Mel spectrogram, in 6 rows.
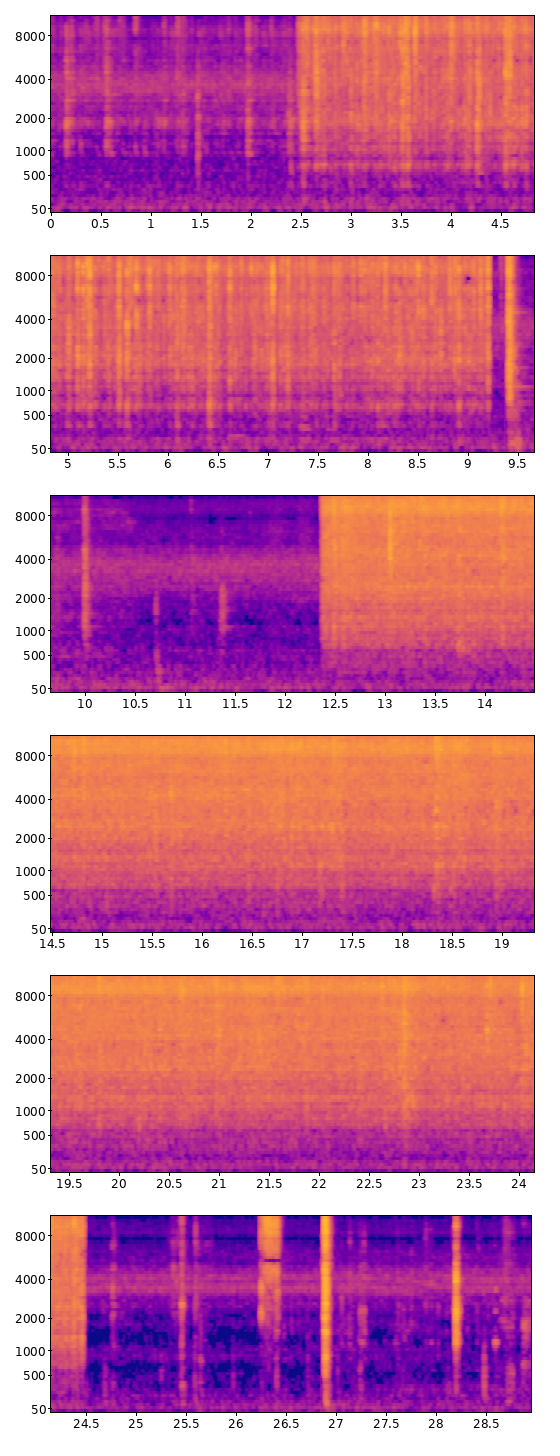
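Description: Food sizzling as it fries in a foil-lined pan, in two stretches: a first about 2.5 s in, and a louder, steady sizzle from about 12 s in as thin-sliced beef is stir-fried with chopsticks, stopping abruptly about 24 s in. A couple of sharp clicks near the end.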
